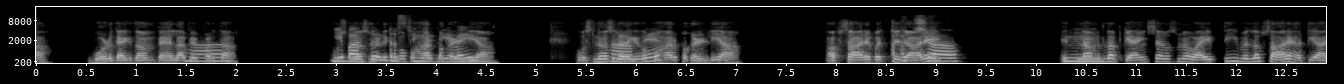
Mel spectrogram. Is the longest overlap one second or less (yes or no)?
no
